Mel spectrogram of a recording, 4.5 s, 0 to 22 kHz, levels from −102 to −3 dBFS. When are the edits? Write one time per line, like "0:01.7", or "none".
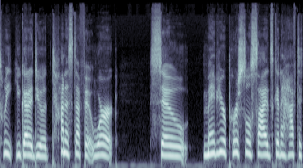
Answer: none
